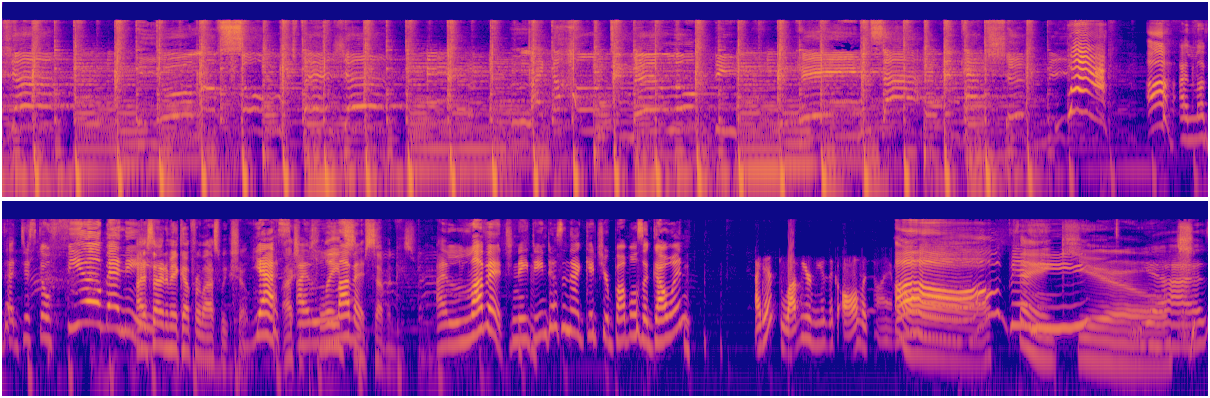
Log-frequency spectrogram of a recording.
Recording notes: Listener calls + live readings!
